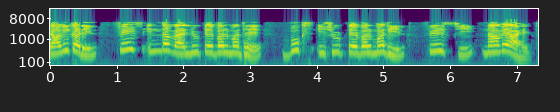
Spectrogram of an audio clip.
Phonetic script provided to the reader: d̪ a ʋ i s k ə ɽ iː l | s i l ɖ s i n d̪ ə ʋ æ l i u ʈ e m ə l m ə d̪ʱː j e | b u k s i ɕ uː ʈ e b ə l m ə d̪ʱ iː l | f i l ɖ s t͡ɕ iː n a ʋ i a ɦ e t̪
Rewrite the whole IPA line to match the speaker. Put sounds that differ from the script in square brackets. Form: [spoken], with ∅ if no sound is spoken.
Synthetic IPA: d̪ a ʋ i [∅] k ə ɽ iː l | [f] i l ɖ s i n d̪ ə ʋ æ l [j] u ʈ e [b] ə l m ə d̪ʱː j e | b u k s i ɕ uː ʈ e b ə l m ə d̪ʱ iː l | f i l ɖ s t͡ɕ iː n a ʋ [e] a ɦ e t̪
